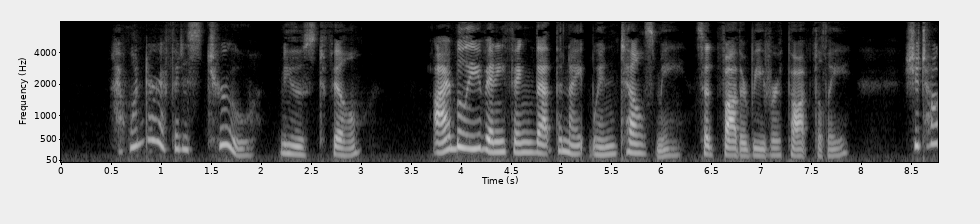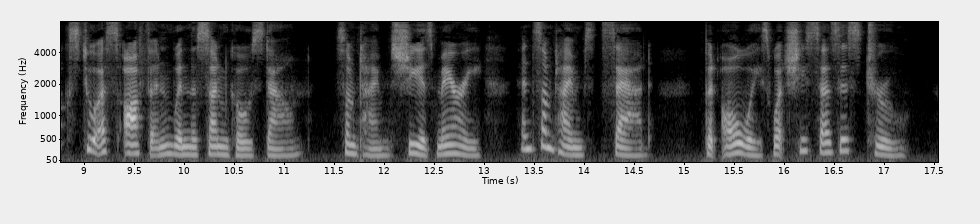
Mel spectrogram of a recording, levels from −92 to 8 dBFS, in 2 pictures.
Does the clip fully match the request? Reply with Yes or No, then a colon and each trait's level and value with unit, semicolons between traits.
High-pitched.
No: medium, 180 Hz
